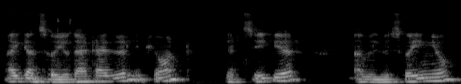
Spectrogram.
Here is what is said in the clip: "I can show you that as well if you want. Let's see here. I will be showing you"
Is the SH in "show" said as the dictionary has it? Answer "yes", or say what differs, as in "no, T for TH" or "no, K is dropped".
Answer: no, S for SH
